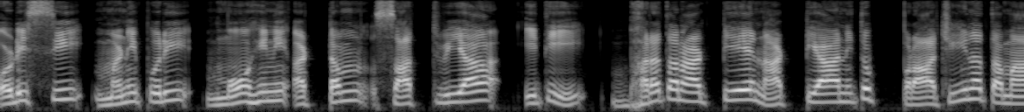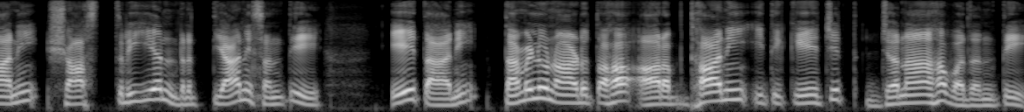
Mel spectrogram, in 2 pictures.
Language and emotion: Sanskrit, neutral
